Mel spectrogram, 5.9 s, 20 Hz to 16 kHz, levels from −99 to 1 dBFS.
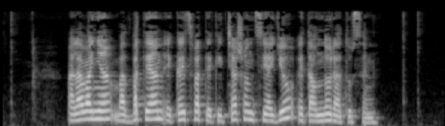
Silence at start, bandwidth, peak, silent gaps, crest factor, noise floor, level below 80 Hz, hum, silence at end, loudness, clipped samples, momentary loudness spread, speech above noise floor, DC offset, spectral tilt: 0.9 s; 11.5 kHz; -4 dBFS; none; 18 dB; -61 dBFS; -60 dBFS; none; 0.9 s; -22 LUFS; under 0.1%; 10 LU; 39 dB; under 0.1%; -4.5 dB/octave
